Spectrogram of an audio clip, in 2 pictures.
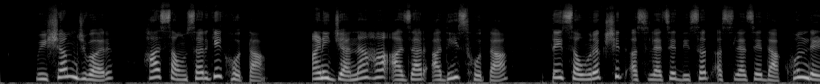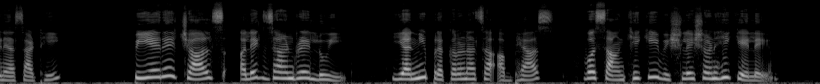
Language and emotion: Marathi, neutral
